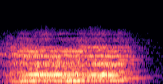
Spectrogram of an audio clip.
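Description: A crowd of marchers chanting a slogan in unison: one held phrase that swells and then fades away near the end.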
